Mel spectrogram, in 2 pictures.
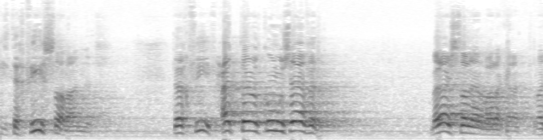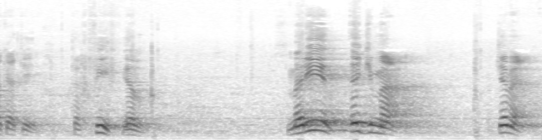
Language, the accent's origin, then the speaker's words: Arabic; Jordan; احنا عندنا في الاردن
